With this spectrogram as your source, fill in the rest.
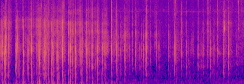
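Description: A grey-brown leather tablet folio case is held close and tapped with the fingertips and nails, making a quick, irregular run of short, dry clicks and soft taps. The taps are brighter and louder at first, then turn softer and duller toward the end.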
